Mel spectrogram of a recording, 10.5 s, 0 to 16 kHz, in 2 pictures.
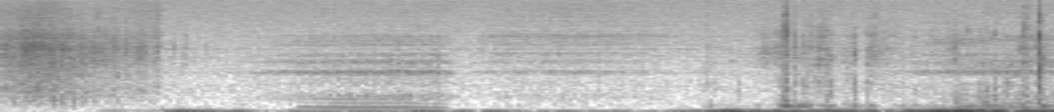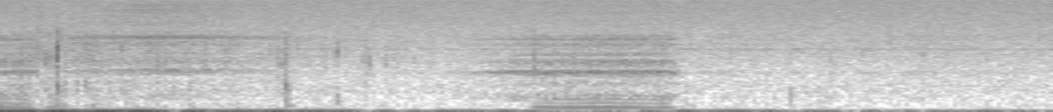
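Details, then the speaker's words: A dog asleep in a truck at 5:30 a.m. on a winter camping trip gives a few low, buzzing snores spaced several seconds apart, with faint rustling and quiet room noise: snoring. "It's 5:30. Mr. Scooter's snoring away, as you can hear."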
